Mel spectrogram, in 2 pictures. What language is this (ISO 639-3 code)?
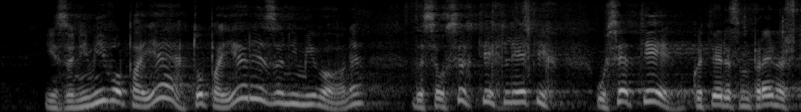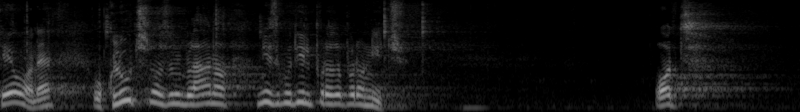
slv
